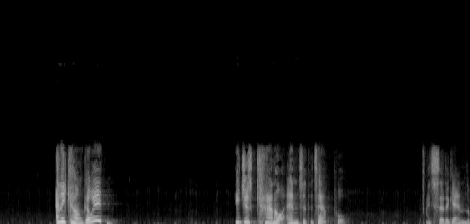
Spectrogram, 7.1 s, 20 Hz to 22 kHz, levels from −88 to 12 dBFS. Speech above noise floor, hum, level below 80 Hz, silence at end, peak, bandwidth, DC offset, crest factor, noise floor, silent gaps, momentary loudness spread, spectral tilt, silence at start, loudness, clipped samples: 47 dB; none; -66 dBFS; 0 s; -6 dBFS; 8.2 kHz; under 0.1%; 20 dB; -70 dBFS; none; 21 LU; -4 dB/octave; 0.85 s; -22 LUFS; under 0.1%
